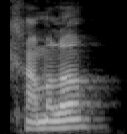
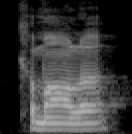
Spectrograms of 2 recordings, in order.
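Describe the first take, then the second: First: "Kamala" as KAM-uh-luh, rising; "Kamala" tried as KAM-uh-luh; stress on first syllable. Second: "Kamala" as kuh-MAH-luh; "Kamala" tried as kuh-MAH-luh; stress on second syllable. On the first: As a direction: say "Kamala" with the stress up front, short middle vowel. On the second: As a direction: say "Kamala" with a long, stressed middle "ah". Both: Shown as a demonstration. Trying out two pronunciations of name.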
